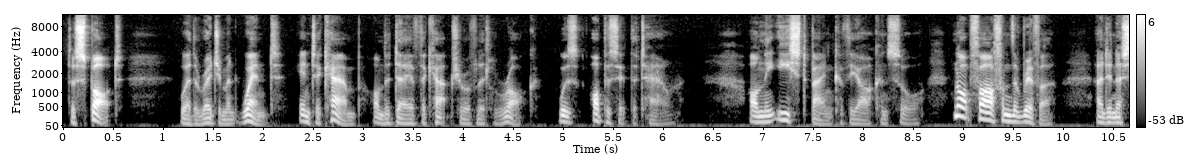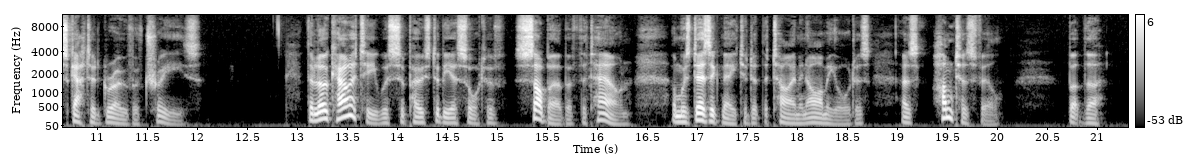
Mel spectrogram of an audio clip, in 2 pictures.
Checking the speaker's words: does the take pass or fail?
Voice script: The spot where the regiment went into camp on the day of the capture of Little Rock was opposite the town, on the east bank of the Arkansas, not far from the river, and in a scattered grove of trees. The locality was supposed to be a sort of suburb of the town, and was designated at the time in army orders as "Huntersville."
fail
